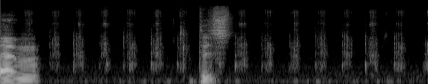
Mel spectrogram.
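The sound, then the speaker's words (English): Computer mouse wheel scrolling: many small, evenly spaced ticking clicks in a steady run, with a voice briefly speaking at the start and again midway. “can you hear the sound of my scrolling down there?”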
